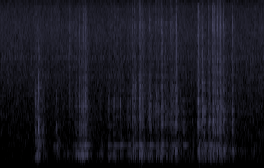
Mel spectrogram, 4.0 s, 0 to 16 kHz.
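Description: Fingertips and nails scratch and tap the textured lid of a closed black hard plastic microphone carrying case with its contents inside, lying on a wooden table. Soft, close scratching and patter come in several bursts over a low hum, with a faint tonal ring around 220 Hz and short, dry decays.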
